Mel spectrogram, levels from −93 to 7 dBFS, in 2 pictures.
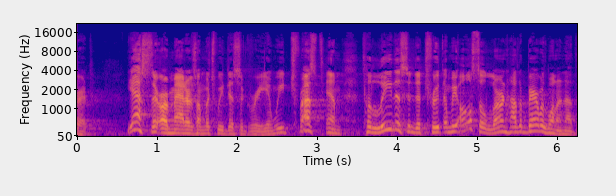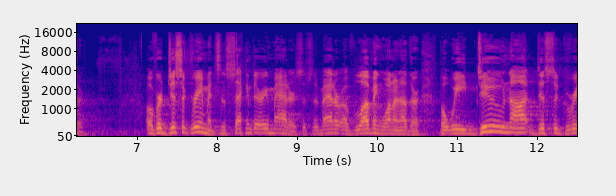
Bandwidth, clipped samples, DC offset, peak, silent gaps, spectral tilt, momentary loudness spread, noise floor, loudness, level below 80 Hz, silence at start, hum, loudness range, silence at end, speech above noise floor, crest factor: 16.5 kHz; under 0.1%; under 0.1%; -6 dBFS; none; -4 dB/octave; 10 LU; -58 dBFS; -29 LUFS; -64 dBFS; 0 s; none; 4 LU; 0 s; 29 dB; 24 dB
